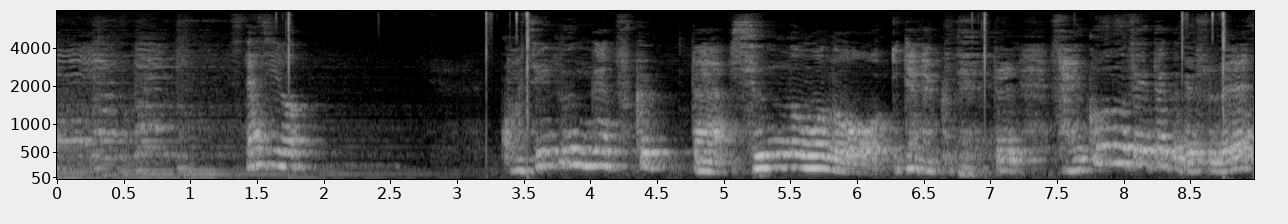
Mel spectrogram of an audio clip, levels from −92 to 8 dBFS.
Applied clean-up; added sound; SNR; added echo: none; Crack; 15 dB; reverberation time 0.7 s.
